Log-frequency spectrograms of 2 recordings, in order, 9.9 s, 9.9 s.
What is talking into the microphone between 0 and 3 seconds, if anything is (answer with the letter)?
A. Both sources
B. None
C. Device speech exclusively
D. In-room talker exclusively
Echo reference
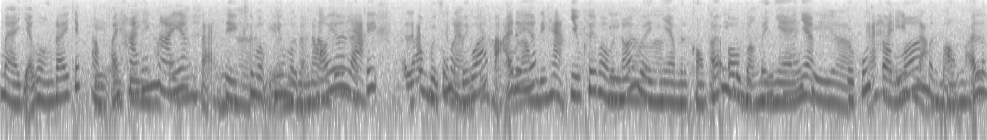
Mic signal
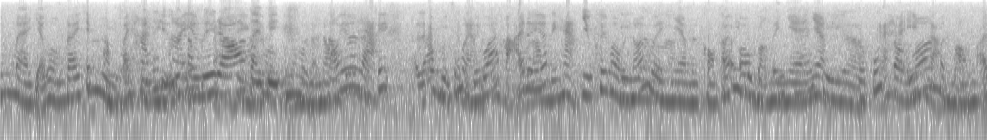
A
